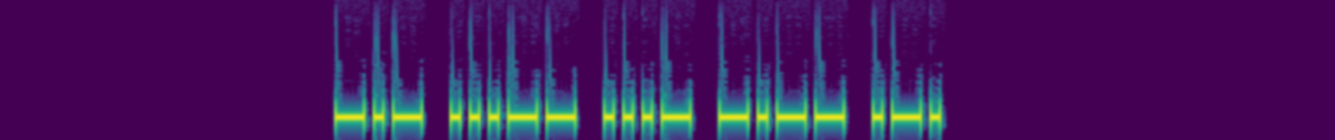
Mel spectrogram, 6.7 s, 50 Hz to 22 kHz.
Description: Morse code, heard as a keyed tone, about 25 wpm, 700 Hz. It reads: K3VYR
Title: USA Call Signs - 5 Characters - Repeated 3x - 25wpm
